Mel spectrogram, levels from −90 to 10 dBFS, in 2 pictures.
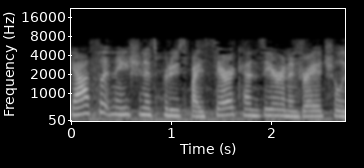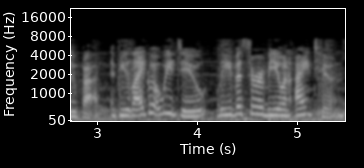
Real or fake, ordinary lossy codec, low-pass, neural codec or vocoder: fake; MP3, 32 kbps; 7.2 kHz; codec, 16 kHz, 8 kbps, FreqCodec, larger model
